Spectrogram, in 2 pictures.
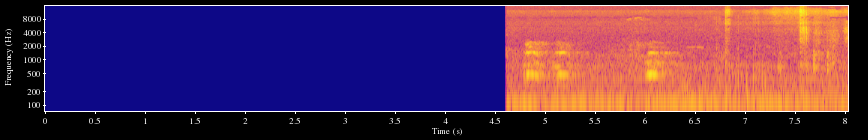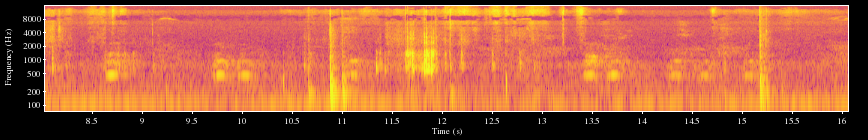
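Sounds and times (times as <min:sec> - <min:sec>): cable rustling: 0:06.8 - 0:09.2, 0:10.4 - 0:13.6.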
